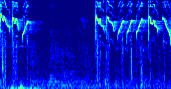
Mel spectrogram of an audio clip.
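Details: Oriental white-eye giving fast high twittering phrases of looping down-slurred notes, a pause of about a second, then another rapid burst; a song played to get other white-eyes singing.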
